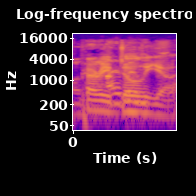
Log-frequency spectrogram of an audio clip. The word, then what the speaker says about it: pareidolia: I think it's pronounced pareidolia.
